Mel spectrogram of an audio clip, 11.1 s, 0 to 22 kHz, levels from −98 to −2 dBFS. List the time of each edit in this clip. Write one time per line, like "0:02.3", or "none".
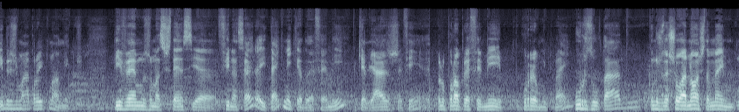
none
